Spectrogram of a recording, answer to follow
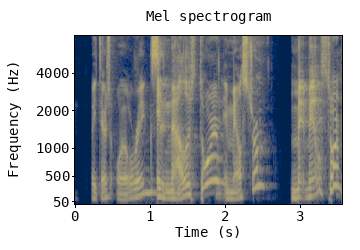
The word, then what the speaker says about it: Maelstrom: Wait, there's oil rigs in Malistorm in Maelstrom. Mailtorm. Is it maelstrom or malistorm? It's spelled m a e ls. I think it's s t r o m. So I think it's malstrom.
